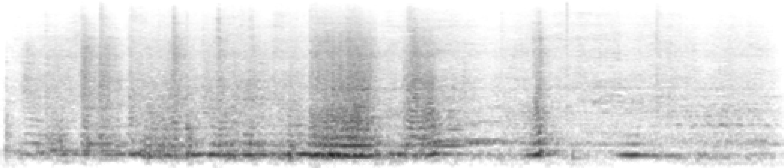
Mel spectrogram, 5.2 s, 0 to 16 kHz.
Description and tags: chaise glisse3
dragging a wood chair on a tiled kitchen floor
chair, furniture, tiled, wood, floor, squeaky, dragging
